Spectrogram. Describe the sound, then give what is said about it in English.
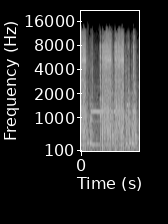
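A cash register prints a receipt with buzzy, whirring mechanical bursts that come in short repeated stretches, loud and alone. “make our way to the counter, check out at a real cash register, and would hear the receipt printing out.”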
